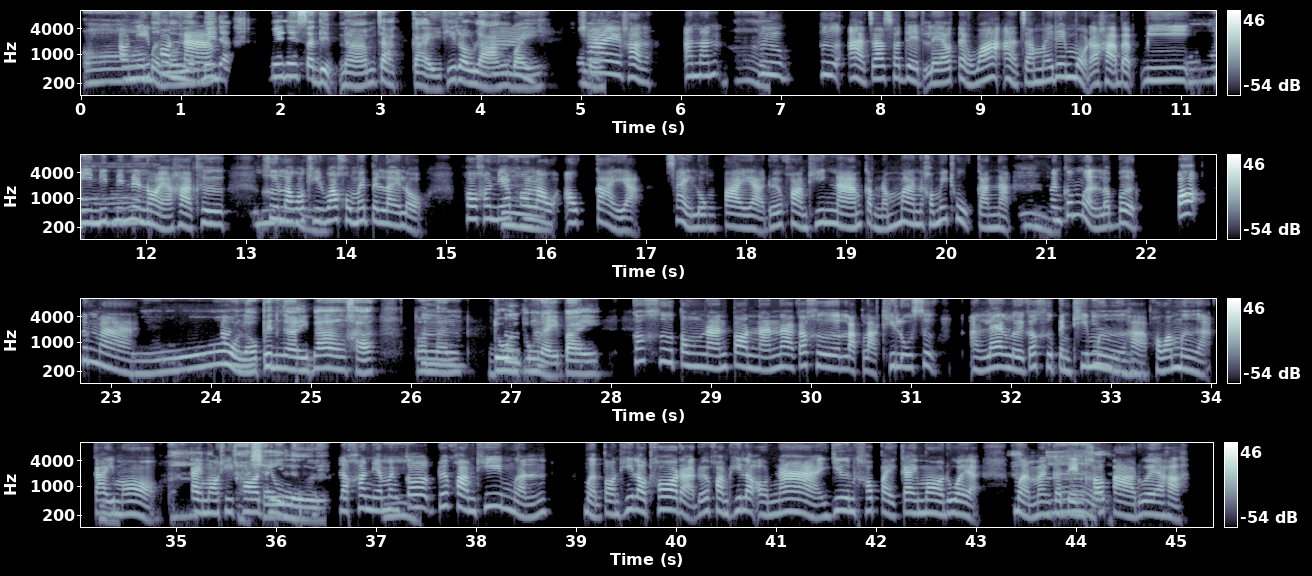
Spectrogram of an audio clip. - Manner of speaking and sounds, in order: none
- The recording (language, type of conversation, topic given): Thai, podcast, เคยเกิดอุบัติเหตุในครัวไหม แล้วเล่าให้ฟังได้ไหม?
